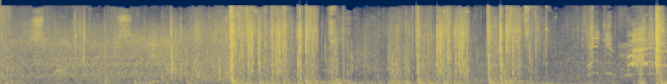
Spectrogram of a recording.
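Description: Sharp bursts of gunfire erupt in the video game Warzone, loud and close, with scattered impacts over a busy background and voices talking throughout.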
